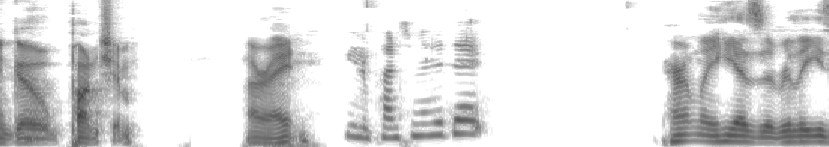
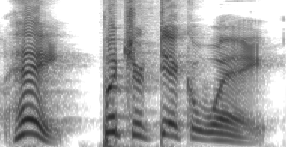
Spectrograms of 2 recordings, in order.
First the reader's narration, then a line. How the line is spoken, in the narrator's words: Doc yells out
